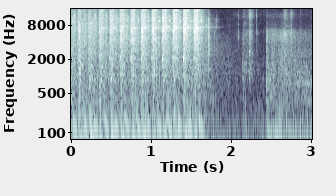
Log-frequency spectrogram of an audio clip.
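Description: Rapid bursts of automatic gunfire from a Fortnite match, dense and continuous for about a second and a half, then dropping away before a few more shots resume, loud and close with no talk.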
